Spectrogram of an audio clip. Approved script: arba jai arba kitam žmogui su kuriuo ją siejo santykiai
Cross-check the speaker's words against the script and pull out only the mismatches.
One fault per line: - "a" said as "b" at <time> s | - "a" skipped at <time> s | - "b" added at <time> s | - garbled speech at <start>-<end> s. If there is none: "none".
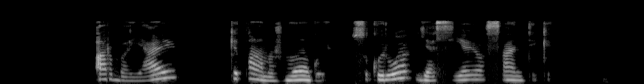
- "arba" skipped at 1.7 s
